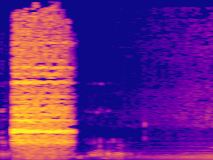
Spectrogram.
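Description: A diver's scuba regulator hissing loudly as a breath is drawn through it, picked up by the microphone inside his full-face mask, for about two-thirds of a second before it cuts off sharply. A faint hum follows.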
